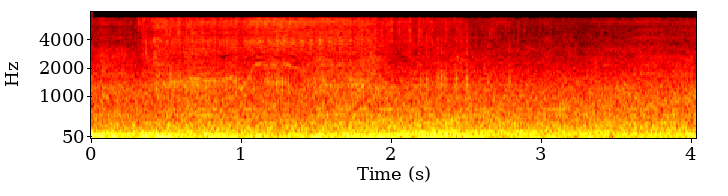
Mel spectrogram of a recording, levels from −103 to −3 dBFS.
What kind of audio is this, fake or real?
real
